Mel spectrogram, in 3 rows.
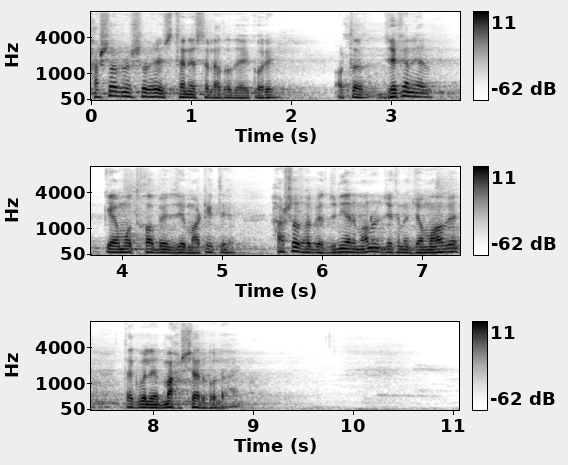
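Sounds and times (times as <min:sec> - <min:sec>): man breathing at microphone: 0:09.8 - 0:10.7.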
